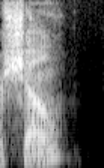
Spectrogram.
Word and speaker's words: Shough: Tyler Shough.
